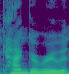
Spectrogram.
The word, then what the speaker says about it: kangaroo: The stress falls on the last syllable in kangaroo and referee.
